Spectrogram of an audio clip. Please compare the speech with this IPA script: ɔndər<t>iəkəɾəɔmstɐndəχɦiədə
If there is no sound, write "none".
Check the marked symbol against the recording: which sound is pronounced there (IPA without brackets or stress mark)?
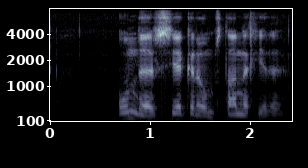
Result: s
